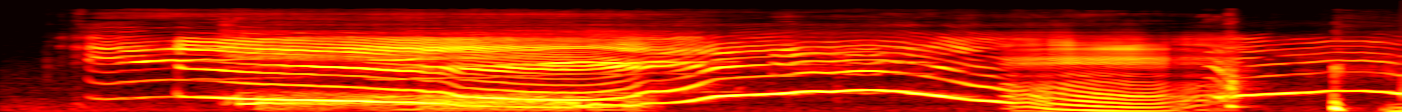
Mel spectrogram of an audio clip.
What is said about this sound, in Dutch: Nou, de, eh, het gaat weer vriezen, hè? dus ja, dan gaan al die scharnieren wat meer piepen.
